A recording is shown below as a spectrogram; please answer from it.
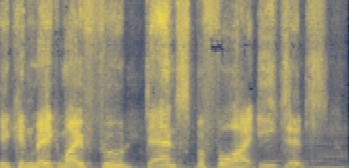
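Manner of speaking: high-pitched giant cyclops character voice. In a roleplaying game, the giant cyclops answers a question; giant cyclops voice. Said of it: "giant Cyclops".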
